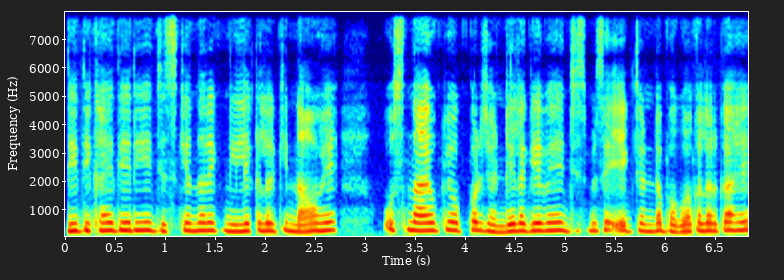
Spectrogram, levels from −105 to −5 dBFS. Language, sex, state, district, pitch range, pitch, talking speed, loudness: Hindi, female, Bihar, Saharsa, 260-280 Hz, 270 Hz, 265 wpm, -21 LUFS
